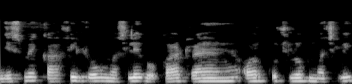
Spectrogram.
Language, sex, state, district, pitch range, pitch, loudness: Hindi, male, Uttar Pradesh, Deoria, 145-160 Hz, 150 Hz, -15 LUFS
